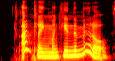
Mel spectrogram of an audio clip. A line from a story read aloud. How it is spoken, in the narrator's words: Zaynab said cheerfully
